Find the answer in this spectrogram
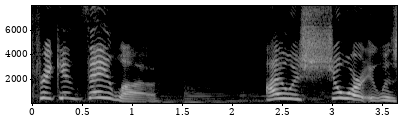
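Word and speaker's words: Xaela: this because I think I learned how to pronounce it wrong for the whole time I was saying like Shola and it's not that so how do you say is it zayla it's freaking zela I was sure it was Shula and I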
